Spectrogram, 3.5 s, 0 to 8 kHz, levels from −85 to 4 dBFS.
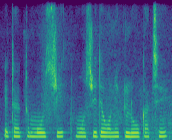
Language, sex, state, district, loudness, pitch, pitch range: Bengali, female, West Bengal, Cooch Behar, -13 LUFS, 225 Hz, 225-235 Hz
